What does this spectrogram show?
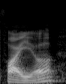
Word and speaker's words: fire: 입술 아랫입술을 무는 발음이죠. fire.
